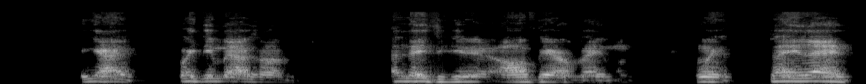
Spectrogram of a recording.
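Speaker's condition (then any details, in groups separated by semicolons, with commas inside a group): ALS/MND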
